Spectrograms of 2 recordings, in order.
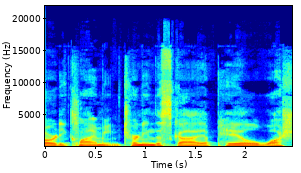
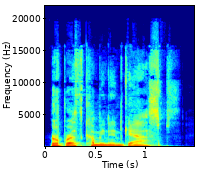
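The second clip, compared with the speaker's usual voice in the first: ordinary delivery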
